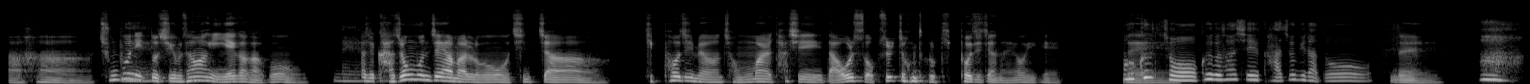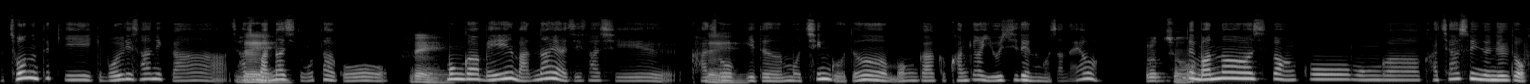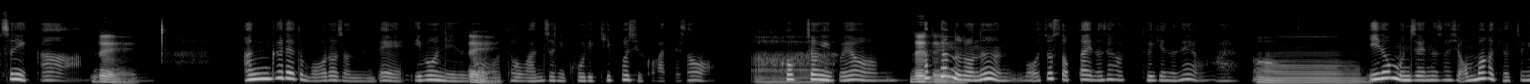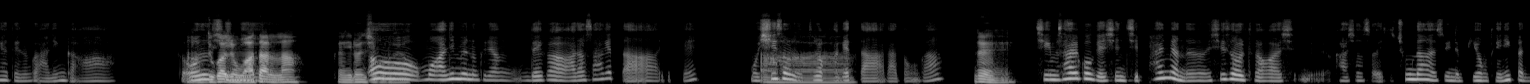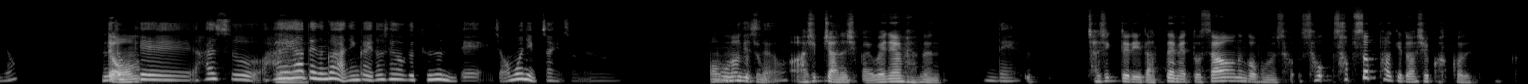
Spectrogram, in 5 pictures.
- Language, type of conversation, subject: Korean, advice, 노년기 부모 돌봄 책임을 둘러싼 요구와 갈등은 어떻게 해결하면 좋을까요?
- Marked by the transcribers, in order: laughing while speaking: "정도로"; sigh; other background noise; lip smack; laughing while speaking: "왜냐면은"; unintelligible speech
